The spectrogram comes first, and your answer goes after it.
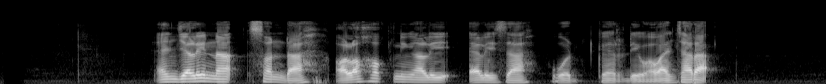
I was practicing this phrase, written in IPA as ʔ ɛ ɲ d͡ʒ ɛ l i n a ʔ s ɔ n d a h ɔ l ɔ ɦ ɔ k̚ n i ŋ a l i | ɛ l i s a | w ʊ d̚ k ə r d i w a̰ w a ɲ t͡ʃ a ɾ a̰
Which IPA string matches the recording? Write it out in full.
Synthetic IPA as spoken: ʔ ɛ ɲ d͡ʒ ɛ l i n a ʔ s ɔ n d a h ɔ l ɔ ɦ ɔ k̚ n i ŋ a l i | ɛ l i s a | w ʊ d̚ k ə r d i w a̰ w a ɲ t͡ʃ a ɾ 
